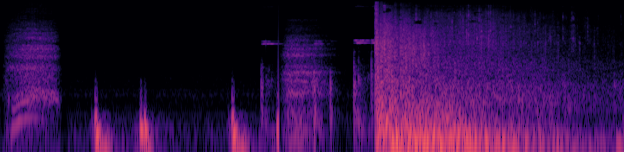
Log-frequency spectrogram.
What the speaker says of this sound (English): Nade going right into MG.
